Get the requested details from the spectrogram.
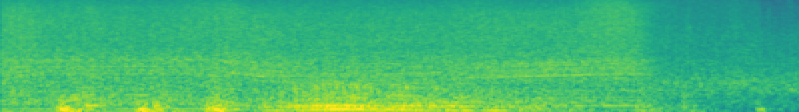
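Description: A motorboat engine roars over water.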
